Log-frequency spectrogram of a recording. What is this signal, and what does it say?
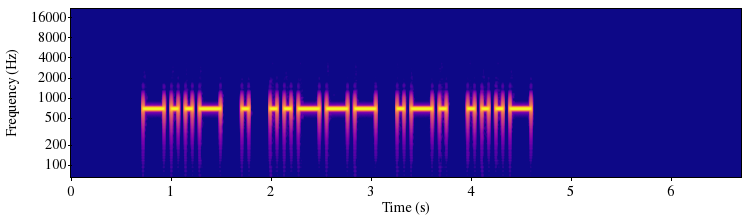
Morse code, heard as a keyed tone, about 17 wpm, 700 Hz. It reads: XE2RV
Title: DXCC-100 Call Signs - 5 Characters - 17wpm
